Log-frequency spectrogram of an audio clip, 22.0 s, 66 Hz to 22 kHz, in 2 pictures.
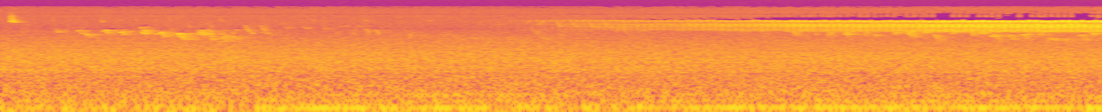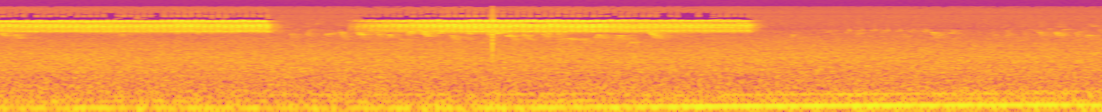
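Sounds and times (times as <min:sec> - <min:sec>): high-pitched insect trill: 0:06.4 - 0:13.8, 0:14.7 - 0:18.6.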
